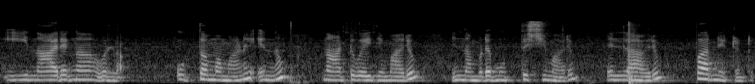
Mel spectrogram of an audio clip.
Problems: constant background noise, low volume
